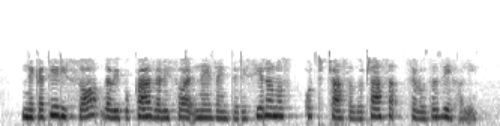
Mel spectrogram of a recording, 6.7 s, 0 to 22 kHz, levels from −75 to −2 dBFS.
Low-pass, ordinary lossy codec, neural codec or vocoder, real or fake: 19.8 kHz; AAC, 16 kbps; none; real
